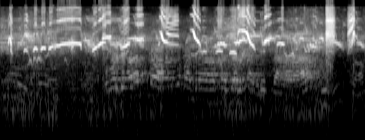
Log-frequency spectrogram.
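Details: Oriental magpie-robin in emotional, agitated song, played as a provoking lure: rich, continuous stream of rising and falling whistles, slurred notes and chattering trills, with a rasping burst near the end.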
